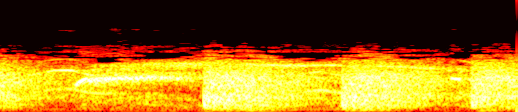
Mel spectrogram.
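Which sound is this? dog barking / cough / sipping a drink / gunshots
gunshots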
